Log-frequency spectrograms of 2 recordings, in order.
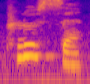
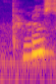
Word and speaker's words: plus: ces locutions contiennent plus elle restera deux semaines au plus je vais prononcer veut s pourquoi c'est la locution au plus pressé à la fin de la phrase rien de plus amusant coussin là normalement on prononce pas le s avec la loue qui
